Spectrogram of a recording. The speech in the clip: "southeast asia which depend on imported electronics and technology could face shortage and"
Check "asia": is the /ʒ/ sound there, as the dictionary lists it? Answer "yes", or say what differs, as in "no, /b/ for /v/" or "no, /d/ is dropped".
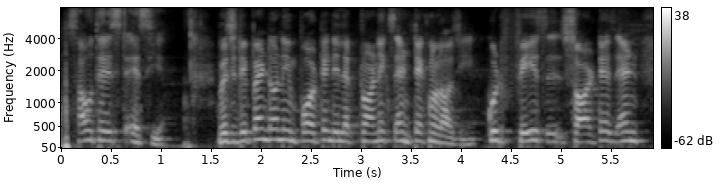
no, /s/ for /ʒ/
